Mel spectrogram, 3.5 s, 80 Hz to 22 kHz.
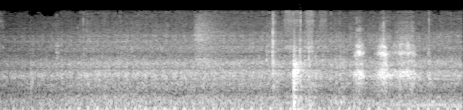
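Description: Honda CBR150R motorcycle engine running while being ridden, a steady loud drone with a constant low rumble and faint clatter throughout.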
